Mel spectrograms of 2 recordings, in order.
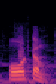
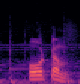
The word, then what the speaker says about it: autumn: Autumn. Autumn. N is silent here. You know it is a season. Autumn.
